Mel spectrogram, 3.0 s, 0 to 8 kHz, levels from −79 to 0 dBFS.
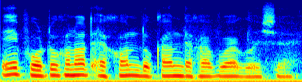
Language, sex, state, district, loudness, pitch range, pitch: Assamese, male, Assam, Sonitpur, -14 LUFS, 140-160 Hz, 150 Hz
